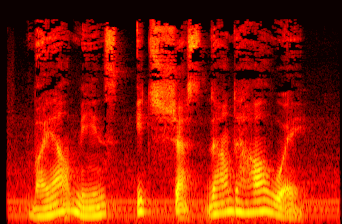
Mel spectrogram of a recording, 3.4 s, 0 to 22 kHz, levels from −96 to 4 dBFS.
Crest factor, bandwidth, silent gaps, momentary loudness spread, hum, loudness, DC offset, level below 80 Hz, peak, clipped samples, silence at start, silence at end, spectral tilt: 18 dB; 16 kHz; none; 5 LU; none; -26 LUFS; under 0.1%; -54 dBFS; -8 dBFS; under 0.1%; 0.1 s; 0.05 s; -5 dB/octave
